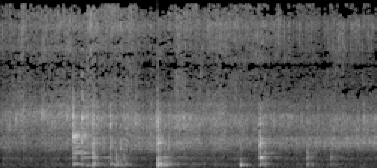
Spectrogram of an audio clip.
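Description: Sliced onions sizzling in hot oil in an aluminium pot while a wooden spatula stirs them, knocking and scraping against the pot about five times, loudest about two seconds in. A few knocks leave the pot ringing briefly.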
